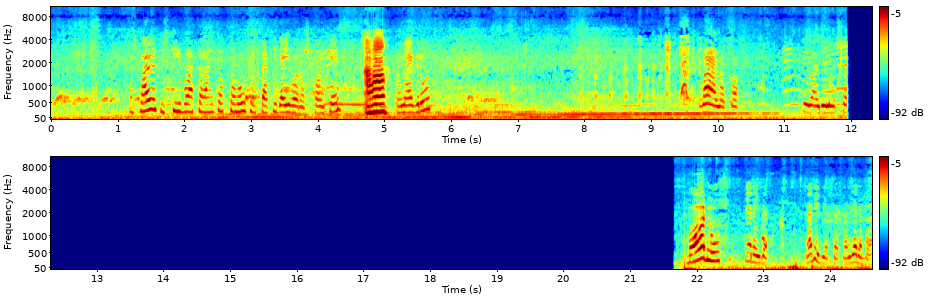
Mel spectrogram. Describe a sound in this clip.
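A woman talks with animation to a dog close by.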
